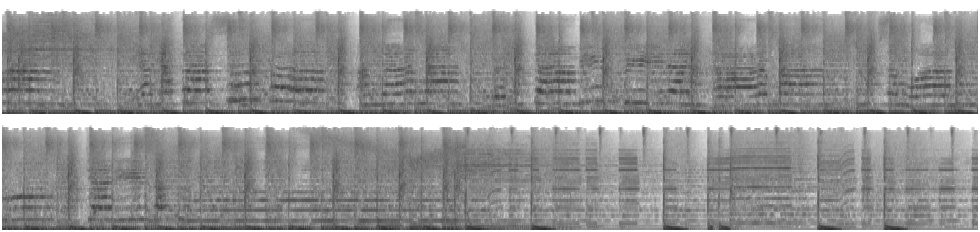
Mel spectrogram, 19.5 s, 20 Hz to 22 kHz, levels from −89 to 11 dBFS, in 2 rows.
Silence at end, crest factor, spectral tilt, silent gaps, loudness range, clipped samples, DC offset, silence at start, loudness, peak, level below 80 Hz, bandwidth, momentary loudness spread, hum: 0 s; 14 dB; -2.5 dB/octave; none; 3 LU; under 0.1%; 1%; 0 s; -16 LUFS; 0 dBFS; -18 dBFS; 15.5 kHz; 5 LU; none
